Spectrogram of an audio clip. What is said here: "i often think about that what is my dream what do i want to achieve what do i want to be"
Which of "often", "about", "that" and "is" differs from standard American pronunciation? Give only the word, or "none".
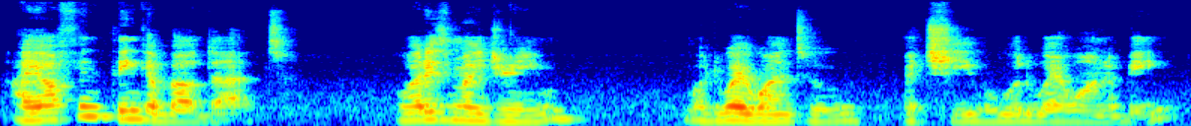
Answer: none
